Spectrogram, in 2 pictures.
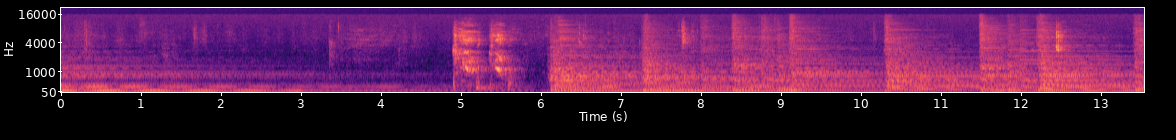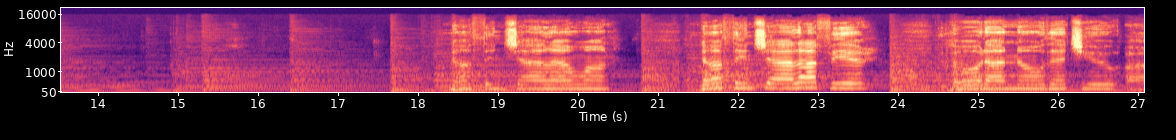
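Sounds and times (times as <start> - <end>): keyboard: 0.0 - 5.0
acoustic guitar chords: 0.0 - 27.0.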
